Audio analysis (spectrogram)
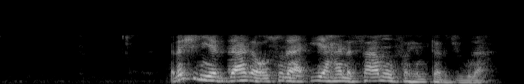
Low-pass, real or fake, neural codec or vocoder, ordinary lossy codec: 7.2 kHz; fake; vocoder, 44.1 kHz, 128 mel bands, Pupu-Vocoder; AAC, 16 kbps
